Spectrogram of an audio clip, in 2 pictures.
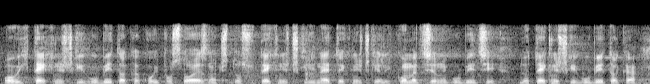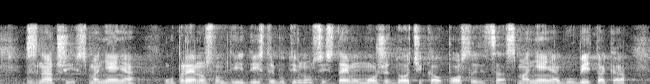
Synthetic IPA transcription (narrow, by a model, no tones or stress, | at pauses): o̞ʋixt̪e̞xnit͡ʃkixɡubiːt̪akako̞jipo̞st̪o̞je̞znaːt͡ʃi̥t̪o̞su̥t̪e̞xnit͡ʃkine̞t̪exnit͡ʃkiiliko̞me̞ɾt̪sialniɡubiːt̪si | d̪o̞t̪e̞xnit͡ʃkiɣɡubiːt̪akaznaːt͡ʃismaɲe̞ːɲa | upɾe̞no̞sno̞md̪ist̪ɾibut̪iʋno̞msist̪e̞ːmumo̞ʒe̞d̪o̞ːt͡ɕikaopo̞sled̪it̪sasmaɲe̞ːɲaɡubit̪aka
